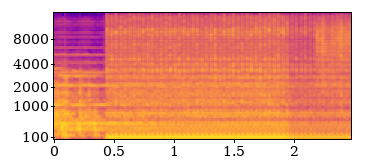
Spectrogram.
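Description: Cartoon sound effect of an electric fan's motor switching on about half a second in and running with a steady, low buzz as it winds in a rope.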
